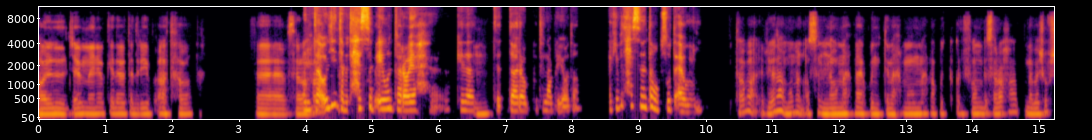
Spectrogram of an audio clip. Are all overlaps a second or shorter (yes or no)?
yes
